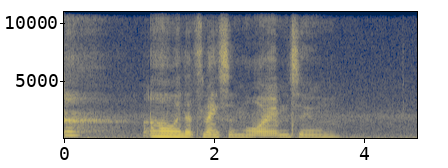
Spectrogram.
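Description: A young woman sings playfully into a close microphone.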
